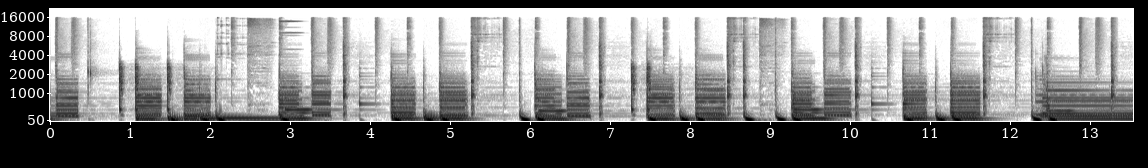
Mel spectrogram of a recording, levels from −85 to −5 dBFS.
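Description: Nothing here trips up the ear at any point; it's a calm listen with no fault to report.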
